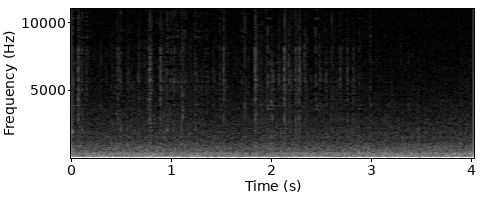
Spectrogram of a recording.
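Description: Steady low rumble of a camper van cruising along a paved road, heard from inside the cab: engine and tyre noise with no change in pace.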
